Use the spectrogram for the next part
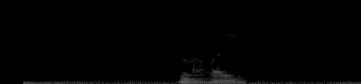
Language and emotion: Russian, neutral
